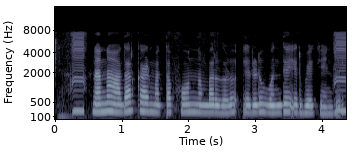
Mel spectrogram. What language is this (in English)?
Kannada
